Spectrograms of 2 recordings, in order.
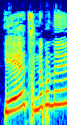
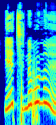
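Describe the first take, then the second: First: Much louder second call; shouting after her. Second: High raised call; pitched-up village call. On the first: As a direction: yell it so she can't pretend. Repeated call, ignored again. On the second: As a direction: call to someone walking away. First call, ignored. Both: Acted.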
